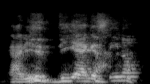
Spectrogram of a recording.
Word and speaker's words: D'Agostino: Dom I always say and make your last name wrong D'Agostino that was perfect yeah nice nice I mean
